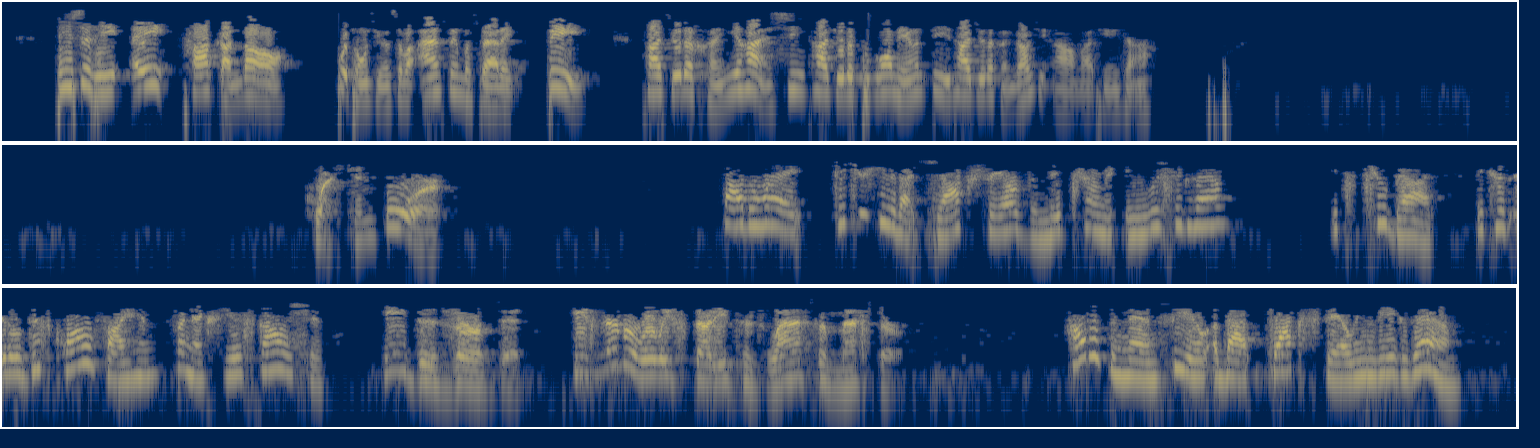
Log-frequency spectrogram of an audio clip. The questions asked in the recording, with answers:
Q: How does the man feel about Jack failing the exam?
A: 他活该啊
